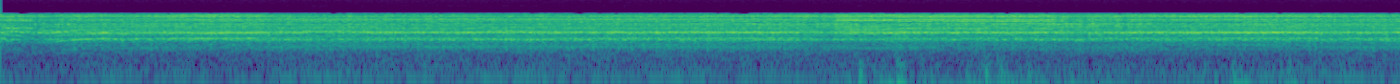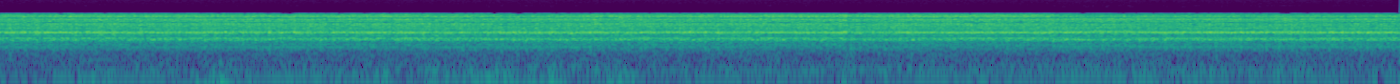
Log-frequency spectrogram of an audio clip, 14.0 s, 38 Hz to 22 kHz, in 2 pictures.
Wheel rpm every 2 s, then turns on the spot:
150, 160, 160, 160, 160, 160, 160.
none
